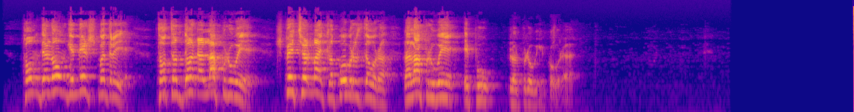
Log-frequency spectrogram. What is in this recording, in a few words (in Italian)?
indovinello, romagna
